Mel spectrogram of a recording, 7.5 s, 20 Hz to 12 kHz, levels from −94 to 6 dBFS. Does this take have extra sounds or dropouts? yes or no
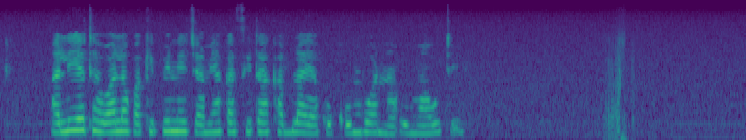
yes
